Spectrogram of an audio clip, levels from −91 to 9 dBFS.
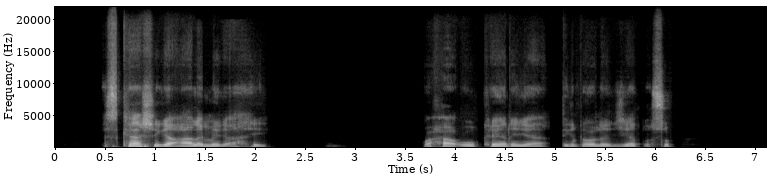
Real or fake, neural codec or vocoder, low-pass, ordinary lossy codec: fake; codec, 44.1 kHz, 7.8 kbps, DAC; none; none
